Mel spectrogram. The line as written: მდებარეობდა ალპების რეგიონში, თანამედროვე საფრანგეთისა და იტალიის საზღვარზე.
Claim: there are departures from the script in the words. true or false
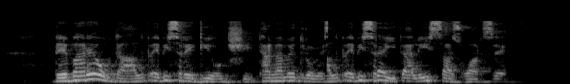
true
